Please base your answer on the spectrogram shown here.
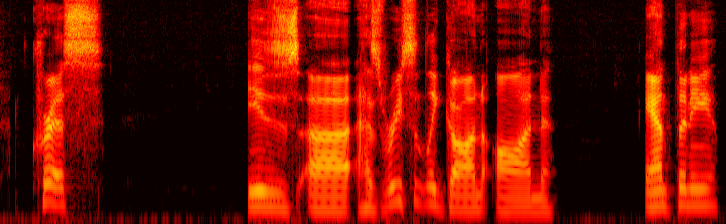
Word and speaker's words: Kris: a trans woman and goes by K-R-I-S Tyson, not C-R-C-H-R-I-S Tyson, a more feminine spelling, but the same pronunciation. Chris has recently gone on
